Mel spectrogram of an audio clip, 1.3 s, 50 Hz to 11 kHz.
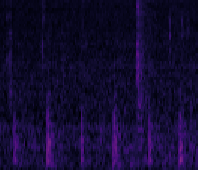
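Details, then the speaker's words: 2006 LG WM14225FD 1400 rpm front loader, 11 years old, after spin, door open: dull knocks four or five times a second as the drum is rocked by hand, showing play in the rear drum bearing, noisy on spin for months; worn bearing. "although what that is that's actually playing the rear bearing that's not the spring that's actually the slight movement in that rear bearing there shouldn't be any movement at all"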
